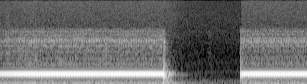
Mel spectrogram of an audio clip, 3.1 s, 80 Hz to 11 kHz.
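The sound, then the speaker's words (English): A telephone ringing tone as the producer of the Joe and Alex Show on Radio Now 100.9 dials a listener for a live on-air call: a steady, loud, mid-pitched buzz holds for about a second and a half, cuts off into brief silence, then starts again. No voices. “All right, shh, phone's ringing.”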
